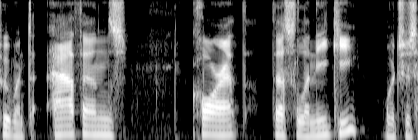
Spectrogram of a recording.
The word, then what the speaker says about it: Thessaloniki: We went to Athens, Corinth, Thessaloniki, which is how they pronounce it over there, and um several other places there in Greece.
